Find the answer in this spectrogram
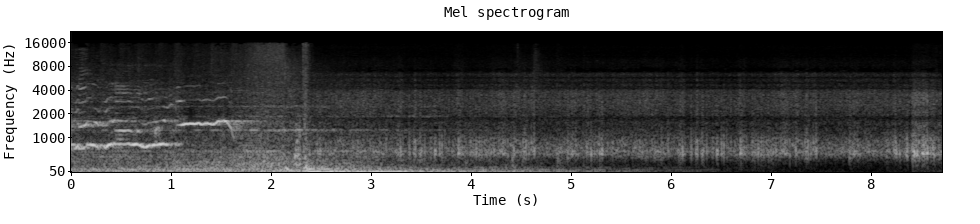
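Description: A high, wavering scream that stops about a second and a half in, then a deep boom about a second later, followed by a steady hiss that slowly fades.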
